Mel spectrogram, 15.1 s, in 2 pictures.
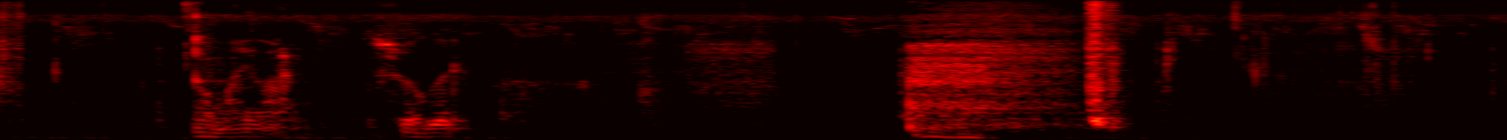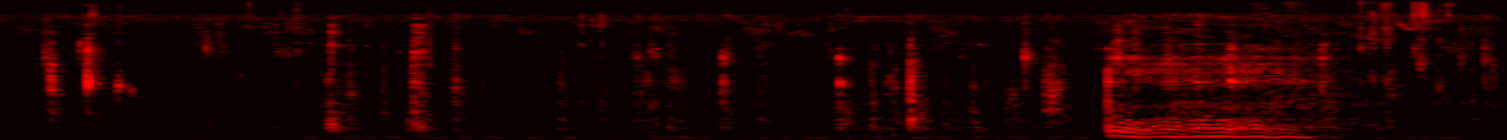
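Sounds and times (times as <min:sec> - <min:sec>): mouth eating sounds: 0:04.6 - 0:15.0.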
